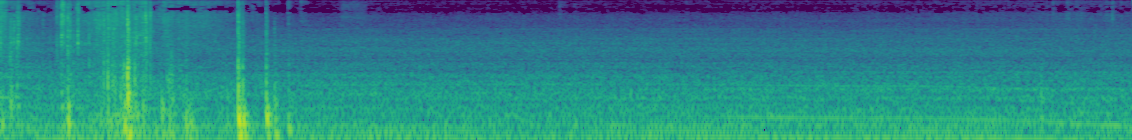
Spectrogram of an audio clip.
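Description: Car engine idling steadily inside the cabin, with a few knocks in the first three seconds.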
